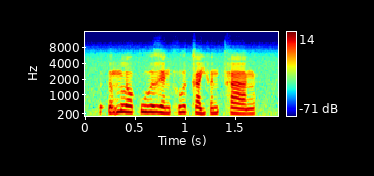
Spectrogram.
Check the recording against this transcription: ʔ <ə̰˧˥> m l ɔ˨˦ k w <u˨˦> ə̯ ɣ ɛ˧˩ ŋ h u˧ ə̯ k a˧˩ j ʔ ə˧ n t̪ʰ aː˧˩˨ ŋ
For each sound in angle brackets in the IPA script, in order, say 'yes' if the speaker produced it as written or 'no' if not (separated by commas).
yes, no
